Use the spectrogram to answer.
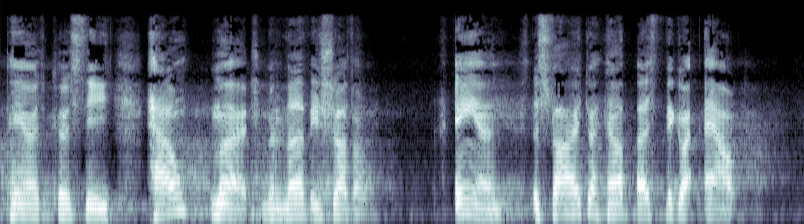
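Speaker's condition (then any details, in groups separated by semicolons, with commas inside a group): Down syndrome; diagnosed at birth; host urges listeners to listen closely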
